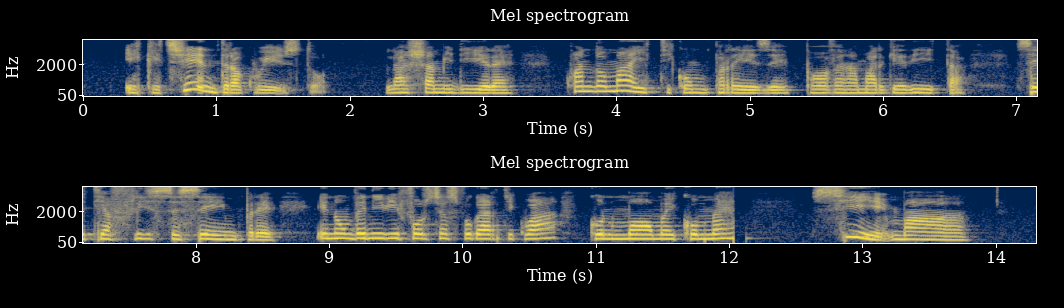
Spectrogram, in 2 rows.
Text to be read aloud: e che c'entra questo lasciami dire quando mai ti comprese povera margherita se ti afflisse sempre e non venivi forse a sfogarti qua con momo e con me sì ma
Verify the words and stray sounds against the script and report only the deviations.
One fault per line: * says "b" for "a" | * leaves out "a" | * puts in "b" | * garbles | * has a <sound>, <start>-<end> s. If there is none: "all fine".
* has a dropout, 12.0-12.1 s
